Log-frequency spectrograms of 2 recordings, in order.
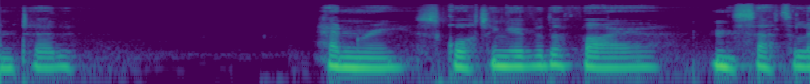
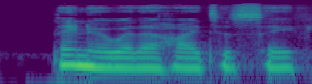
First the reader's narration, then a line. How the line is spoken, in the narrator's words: he said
